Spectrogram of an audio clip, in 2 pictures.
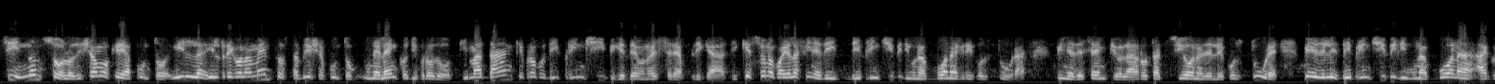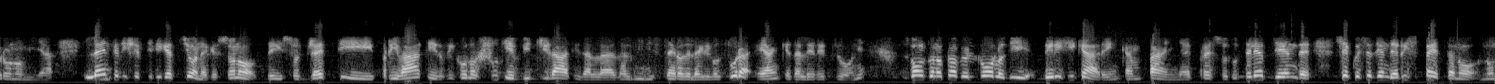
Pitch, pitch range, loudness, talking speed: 165 Hz, 140-210 Hz, -20 LUFS, 180 wpm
